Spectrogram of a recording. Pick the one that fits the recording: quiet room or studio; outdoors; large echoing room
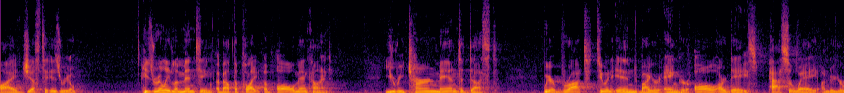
large echoing room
